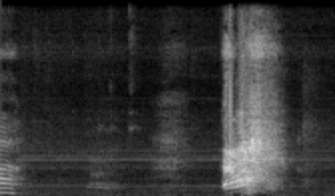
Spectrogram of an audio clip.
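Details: Sneezing challenge: a brief vocal sound, a quiet lead-in, then one loud, explosive sneeze burst in a quiet room.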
